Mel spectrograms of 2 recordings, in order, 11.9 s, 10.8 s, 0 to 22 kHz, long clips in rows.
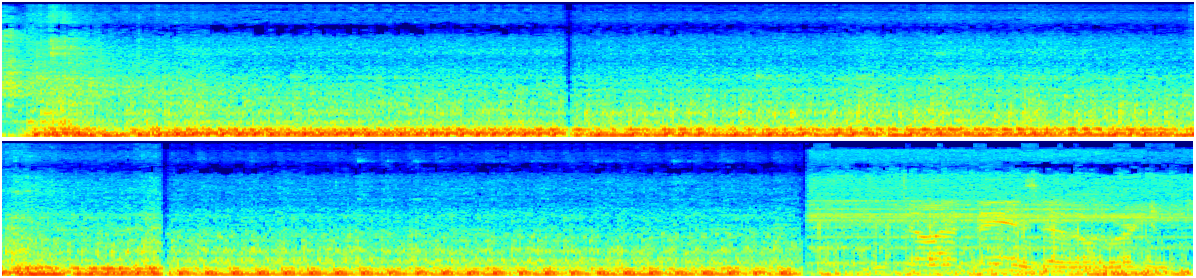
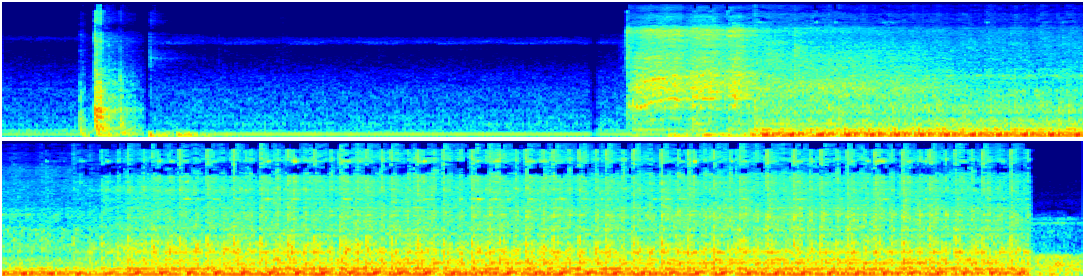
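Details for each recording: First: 2002 Kawasaki Prairie 650 4x4 ATV V-twin, run with the radiator cap open to purge air after a coolant fill: steady, even idle with a low rhythmic beat, no knocks, and the cooling fan running; healthy. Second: 2002 Kawasaki Prairie 650 4x4 ATV V-twin after a tune-up (one valve loosened, plugs): starter crank, then a lumpy, uneven idle with fairly regular popping back through the carb. It pops less than before. Intake popping at idle.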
